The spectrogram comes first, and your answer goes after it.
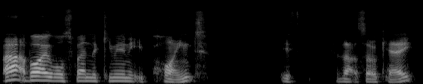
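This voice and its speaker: A man's voice: a little high, animated, moderate pace, fairly bright tone, no echo, studio quality. A man talking casually as a player, describing what his character does in a roleplaying game.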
